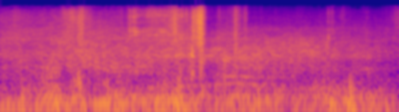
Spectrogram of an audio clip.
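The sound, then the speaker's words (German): A strong headwind roars and buffets steadily for the whole stretch while someone cycles toward Bad Honnef under a completely grey sky, a dense low rumble with brief gusty surges and hiss across the upper range. No one speaks. “Der Wind bläst mir wirklich die ganze Zeit entgegen, hat man ja vielleicht gerade gehört.”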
